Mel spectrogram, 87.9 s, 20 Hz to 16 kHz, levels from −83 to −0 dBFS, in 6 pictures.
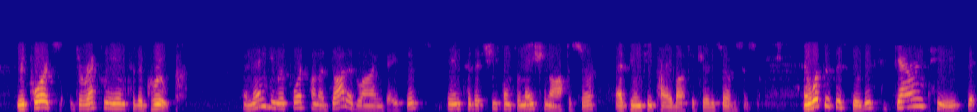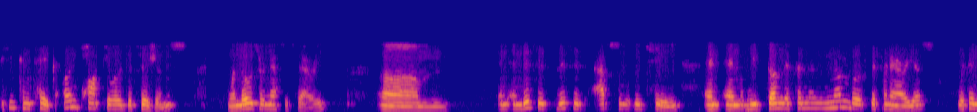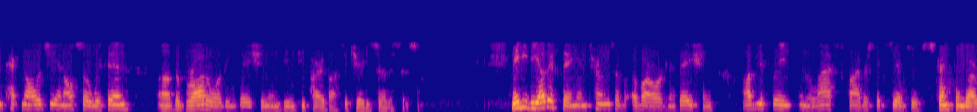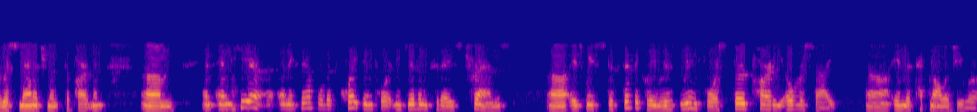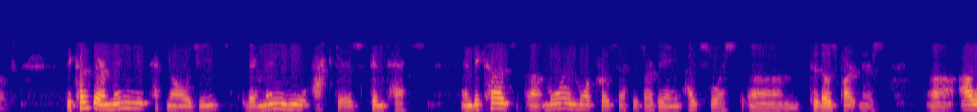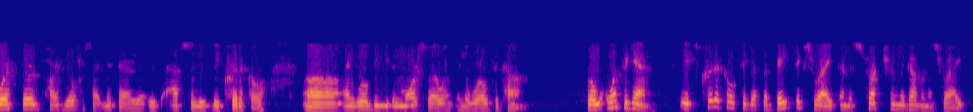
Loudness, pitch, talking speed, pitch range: -30 LUFS, 140 Hz, 130 wpm, 125-180 Hz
